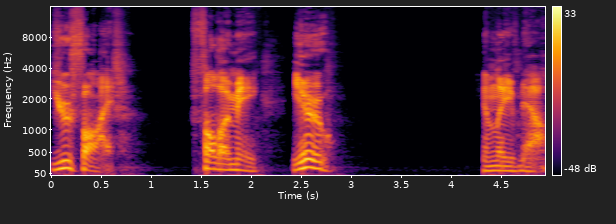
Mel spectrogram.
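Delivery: put-on low, heavy, deep old woman's crone voice. Narrator voices a woman speaking to a group of five, in a deep voice. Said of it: "the deep voice. She says".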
